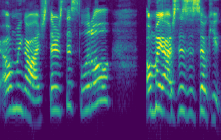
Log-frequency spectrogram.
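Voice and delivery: normal talking voice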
